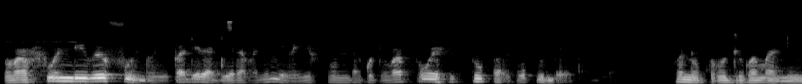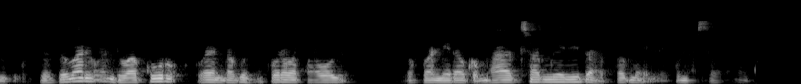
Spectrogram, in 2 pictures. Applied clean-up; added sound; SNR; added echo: neural mask model DeepFilterNet 3.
